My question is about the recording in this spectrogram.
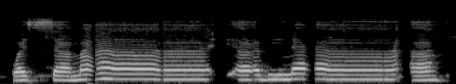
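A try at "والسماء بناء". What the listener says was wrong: Naknya kurang panjang, Bu. Naknya kurang panjang.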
